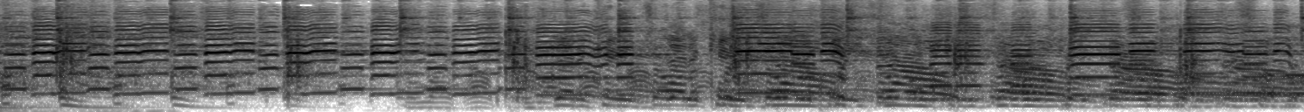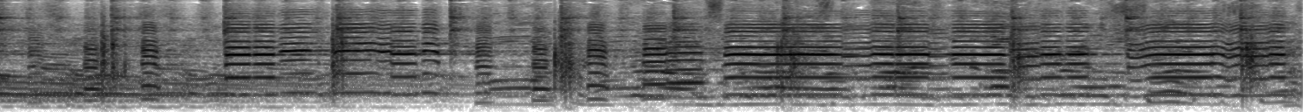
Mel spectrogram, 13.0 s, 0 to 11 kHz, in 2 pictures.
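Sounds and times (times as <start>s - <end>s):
hip hop music with sliding notes: 0.0s - 13.0s.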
